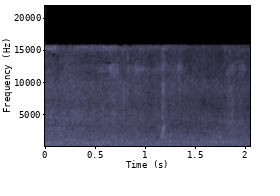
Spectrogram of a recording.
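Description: A motor scooter passes by.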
